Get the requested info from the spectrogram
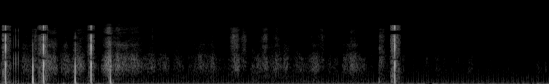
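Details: Sharp dry clicks and crunching, with soft shuffling between them, in a small indoor room. No animal voice.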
